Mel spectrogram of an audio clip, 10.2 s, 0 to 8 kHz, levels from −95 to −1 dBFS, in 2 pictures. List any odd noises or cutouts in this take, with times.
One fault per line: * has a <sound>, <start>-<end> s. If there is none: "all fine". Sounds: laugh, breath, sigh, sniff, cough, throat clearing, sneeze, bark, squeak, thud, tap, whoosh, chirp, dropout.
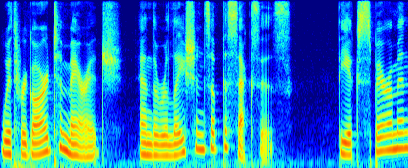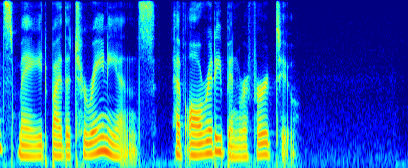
all fine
